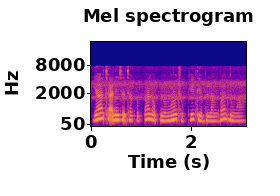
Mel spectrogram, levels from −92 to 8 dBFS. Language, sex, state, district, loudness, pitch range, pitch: Garo, female, Meghalaya, South Garo Hills, -20 LUFS, 175-220 Hz, 205 Hz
